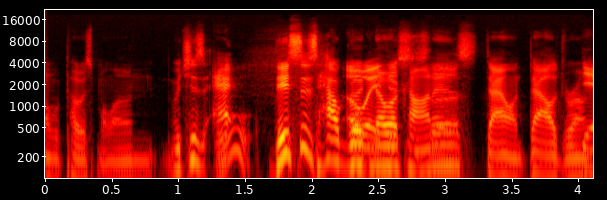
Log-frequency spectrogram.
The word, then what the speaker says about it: Kahan: Noah Kahan? – Noah Kahan. Yeah. I think it's just Kahn is how he pronounces it.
